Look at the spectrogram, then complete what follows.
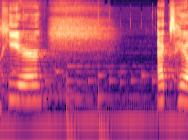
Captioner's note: inhales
